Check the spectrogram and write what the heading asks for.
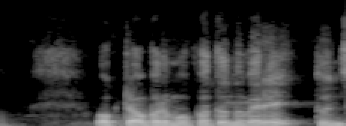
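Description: A man narrating in Malayalam. The speech starts again after a pause of about half a second.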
